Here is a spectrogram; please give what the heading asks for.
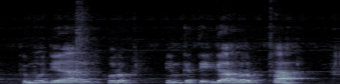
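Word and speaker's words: ت: Kemudian huruf yang ketiga, huruf ta. Lidah menempel di gusi atas. Ta. Lidah tidak boleh keluar. Ta. Ta. Bukan huruf T tapi ta.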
